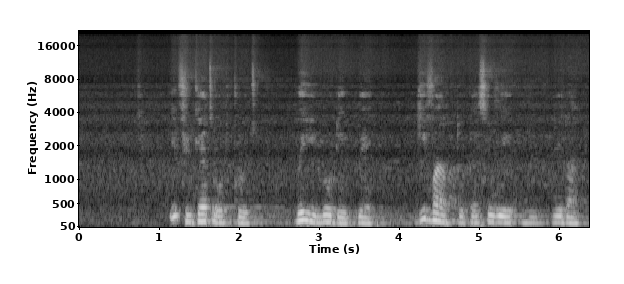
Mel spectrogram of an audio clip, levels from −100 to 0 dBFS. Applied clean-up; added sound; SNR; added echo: none; none; none; reverberation time 1.0 s.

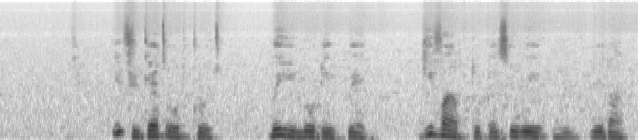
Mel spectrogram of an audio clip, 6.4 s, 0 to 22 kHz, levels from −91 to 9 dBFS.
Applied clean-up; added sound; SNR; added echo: none; none; none; none.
